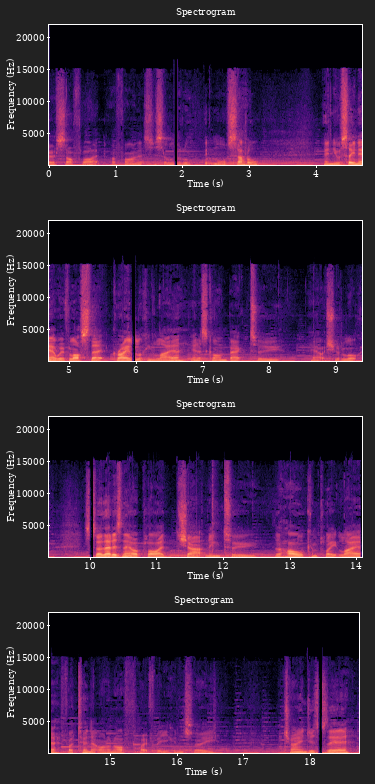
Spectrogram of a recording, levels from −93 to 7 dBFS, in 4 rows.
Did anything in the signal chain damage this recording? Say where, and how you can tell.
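Yes, at the codec stage. Silences open at 1.88, 5.93, 9.99, 14.06 and 18.12 s, every 4 s. The first lasts 54 ms, the rest 64 ms. The codec smears their edges. This is a gap at a join of encoded pieces, where each chunk kept its encoder delay and end padding.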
